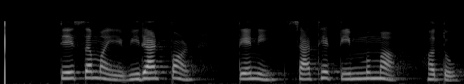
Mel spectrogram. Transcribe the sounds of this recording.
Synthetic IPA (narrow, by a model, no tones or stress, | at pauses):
t̪esəməjeʋiɾaʈ̚pəɳ | t̪enisat̪ʰeʈimːãhət̪o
